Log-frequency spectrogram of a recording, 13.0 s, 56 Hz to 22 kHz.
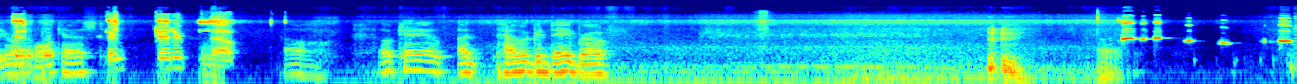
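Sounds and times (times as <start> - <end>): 
speech: 0.0 - 6.2
low hum: 0.0 - 12.8
person whistling short sharp notes: 11.2 - 12.9.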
